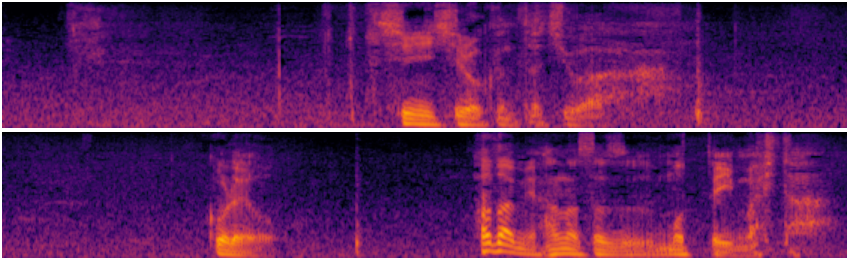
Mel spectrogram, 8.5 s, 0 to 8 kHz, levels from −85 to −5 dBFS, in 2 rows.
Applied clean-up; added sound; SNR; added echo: none; none; none; none.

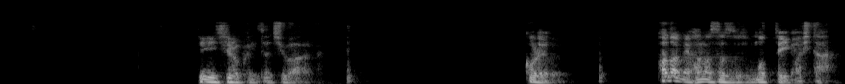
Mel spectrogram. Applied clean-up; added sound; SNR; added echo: neural mask model DeepFilterNet 3.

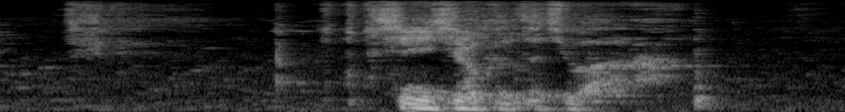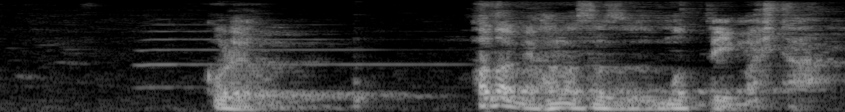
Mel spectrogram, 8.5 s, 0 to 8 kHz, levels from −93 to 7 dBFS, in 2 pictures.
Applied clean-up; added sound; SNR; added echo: classical method WPE with log-MMSE.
